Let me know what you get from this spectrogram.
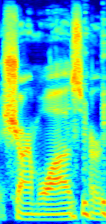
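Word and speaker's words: Chamois: I I think they're you're supposed to pronounce it like charmois or something like that I I it's a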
